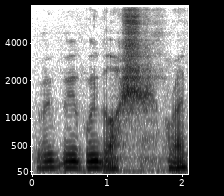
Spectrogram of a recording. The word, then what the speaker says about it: rooibos: Then also try rooibos tea.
